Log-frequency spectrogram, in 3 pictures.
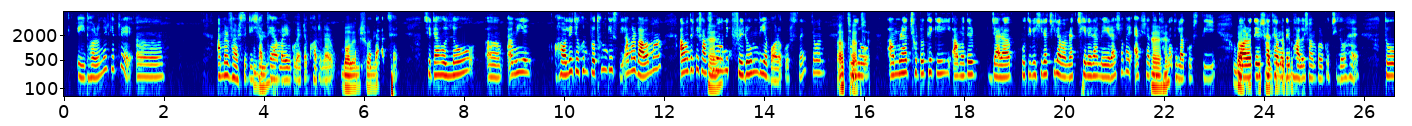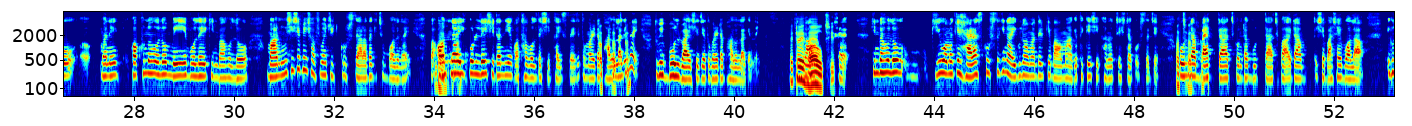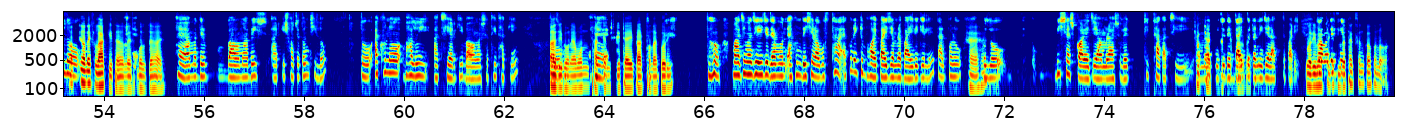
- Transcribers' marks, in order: static; lip smack; chuckle
- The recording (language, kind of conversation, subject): Bengali, unstructured, আপনি কীভাবে অন্যদের প্রতি শ্রদ্ধা দেখান?
- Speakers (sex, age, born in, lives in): female, 25-29, Bangladesh, Bangladesh; male, 25-29, Bangladesh, Bangladesh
